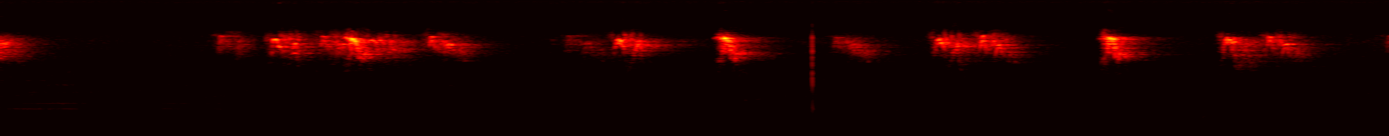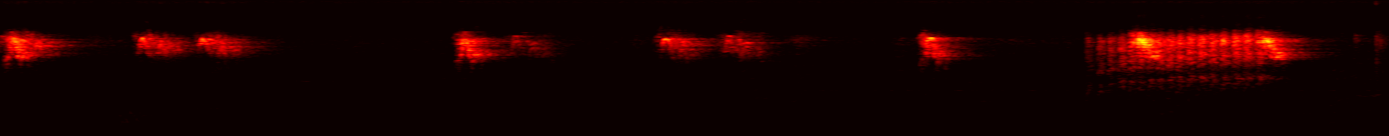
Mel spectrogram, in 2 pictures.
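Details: Fledgling house sparrow on its first flight attempt, chirping persistently: about twenty high, short notes in loose runs, ending with a longer, louder harsh burst; a faint steady hum runs underneath.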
